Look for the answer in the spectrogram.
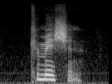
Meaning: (noun) 1. A sending or mission (to do or accomplish something) 2. An official charge or authority to do something, often used of military officers 3. The thing to be done as agent for another
- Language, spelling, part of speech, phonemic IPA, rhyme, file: English, commission, noun / verb, /kəˈmɪʃən/, -ɪʃən, En-us-commission.ogg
